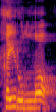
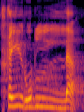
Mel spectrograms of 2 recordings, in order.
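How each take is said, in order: First: The L is pronounced heavy and thick. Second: The L is pronounced light and thin. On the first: The speaker calls it wrong. "लाम को मोटा पड़ा जाता है तो ये गलती है" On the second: The speaker calls it right. "आपने लाम को बारीक करना है"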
